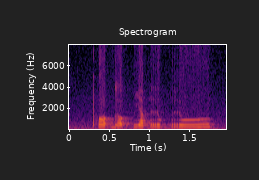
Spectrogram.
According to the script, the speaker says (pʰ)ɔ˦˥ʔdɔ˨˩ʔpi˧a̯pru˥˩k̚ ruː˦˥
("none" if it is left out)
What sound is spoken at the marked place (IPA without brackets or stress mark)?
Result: pʰ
